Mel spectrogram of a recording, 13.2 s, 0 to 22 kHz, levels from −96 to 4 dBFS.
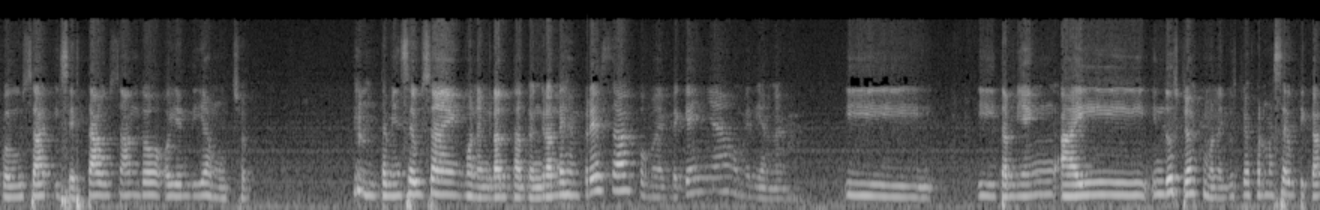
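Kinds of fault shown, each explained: Sample clock jitter: the converter's sampling clock wanders by around 7 microseconds rms, so each sample is captured a little early or late at random, and the resulting error scales with how steeply the waveform is changing at that instant. Here that error sits roughly 25 dB below the signal throughout, heard as a grainy hiss riding on the sound that swells on loud, bright passages and drops away when the audio goes quiet.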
